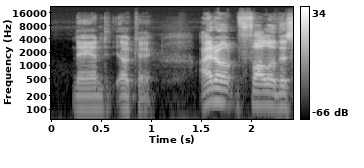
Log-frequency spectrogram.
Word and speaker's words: NAND: actually storing the data you can pronounce it like the word and nand okay i don't follow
